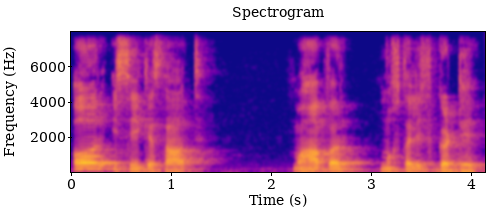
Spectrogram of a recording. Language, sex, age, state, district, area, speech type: Urdu, male, 18-30, Delhi, East Delhi, urban, spontaneous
